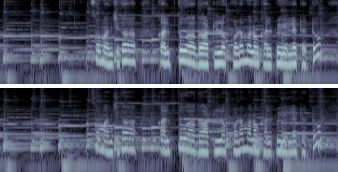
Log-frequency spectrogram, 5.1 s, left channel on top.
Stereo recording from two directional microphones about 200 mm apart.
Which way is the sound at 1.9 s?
5° left (ahead or behind).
